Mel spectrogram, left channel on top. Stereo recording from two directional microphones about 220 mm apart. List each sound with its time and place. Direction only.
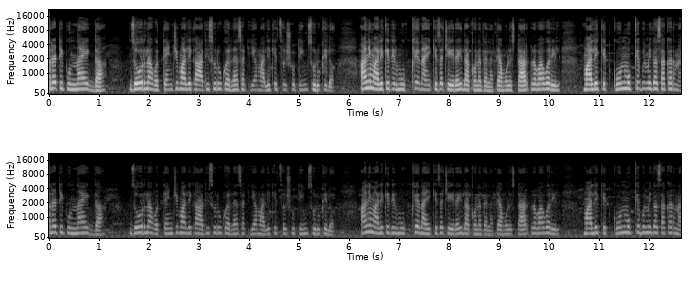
0.0 s a woman's voice: 45° left (ahead or behind)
